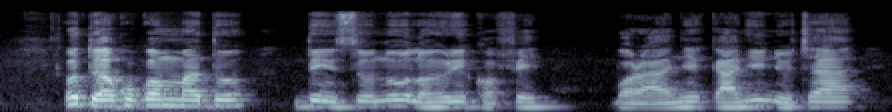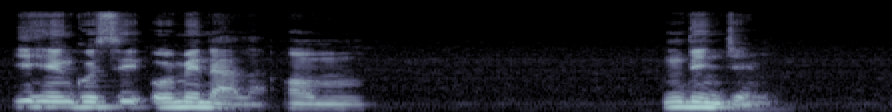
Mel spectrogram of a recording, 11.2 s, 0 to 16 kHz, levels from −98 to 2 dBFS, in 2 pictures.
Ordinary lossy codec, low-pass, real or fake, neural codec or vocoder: none; 10.8 kHz; real; none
